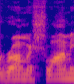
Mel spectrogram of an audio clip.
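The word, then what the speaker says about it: Ramaswamy: against anybody Vivek uh Rama Swami is how you say his last name he's good he's cool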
